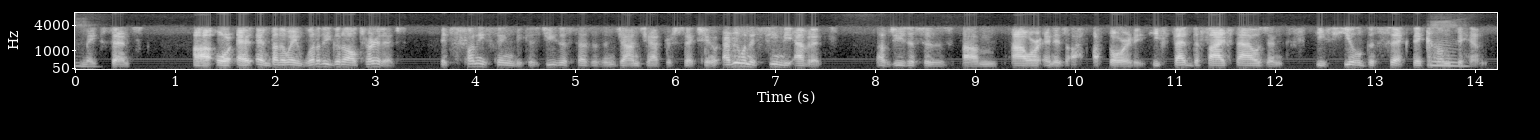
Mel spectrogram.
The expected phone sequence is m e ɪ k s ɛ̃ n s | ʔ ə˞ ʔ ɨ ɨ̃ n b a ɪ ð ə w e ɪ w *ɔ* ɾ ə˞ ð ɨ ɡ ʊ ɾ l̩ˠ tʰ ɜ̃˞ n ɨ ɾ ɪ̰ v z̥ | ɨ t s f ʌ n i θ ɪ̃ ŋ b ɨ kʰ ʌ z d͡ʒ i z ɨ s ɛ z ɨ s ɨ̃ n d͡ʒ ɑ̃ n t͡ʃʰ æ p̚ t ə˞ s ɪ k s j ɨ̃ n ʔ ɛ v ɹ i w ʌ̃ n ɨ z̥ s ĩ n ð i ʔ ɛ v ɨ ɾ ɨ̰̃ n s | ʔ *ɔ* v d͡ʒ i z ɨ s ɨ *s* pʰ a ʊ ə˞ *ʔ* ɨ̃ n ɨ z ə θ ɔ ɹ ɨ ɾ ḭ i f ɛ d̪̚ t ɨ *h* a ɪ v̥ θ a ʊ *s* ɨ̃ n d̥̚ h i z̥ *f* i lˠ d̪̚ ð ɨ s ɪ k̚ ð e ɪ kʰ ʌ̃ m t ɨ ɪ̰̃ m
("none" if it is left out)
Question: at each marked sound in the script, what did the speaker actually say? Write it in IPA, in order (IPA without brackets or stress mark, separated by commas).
ʌ, ʌ, z, ʔ, f, z, h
